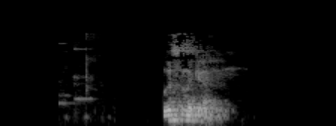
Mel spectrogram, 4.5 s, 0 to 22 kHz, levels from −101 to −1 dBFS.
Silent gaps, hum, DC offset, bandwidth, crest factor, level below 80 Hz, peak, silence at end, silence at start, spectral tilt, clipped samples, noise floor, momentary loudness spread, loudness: 1.54-2.04 s; none; under 0.1%; 8.4 kHz; 22 dB; -76 dBFS; -22 dBFS; 1.45 s; 1 s; -6.5 dB/octave; under 0.1%; under -90 dBFS; 15 LU; -38 LUFS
